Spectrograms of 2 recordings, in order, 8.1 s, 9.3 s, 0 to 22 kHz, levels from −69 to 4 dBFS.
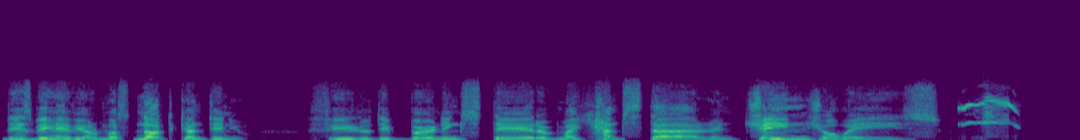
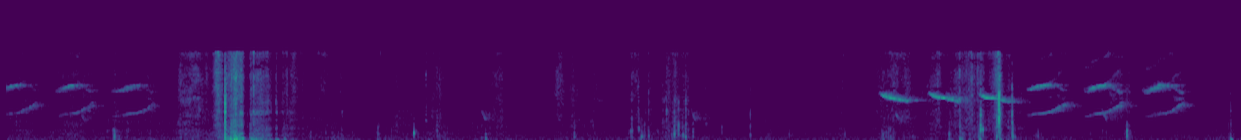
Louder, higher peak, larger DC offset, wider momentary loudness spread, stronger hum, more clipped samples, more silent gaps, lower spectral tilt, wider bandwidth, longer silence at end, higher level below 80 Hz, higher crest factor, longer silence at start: first, -24 LUFS vs -38 LUFS; about the same, -6 dBFS vs -4 dBFS; neither; second, 13 LU vs 26 LU; neither; neither; neither; first, -4 dB/octave vs -1 dB/octave; second, 10 kHz vs 14 kHz; first, 0.45 s vs 0 s; first, -60 dBFS vs -82 dBFS; second, 20 dB vs 40 dB; about the same, 0 s vs 0.05 s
